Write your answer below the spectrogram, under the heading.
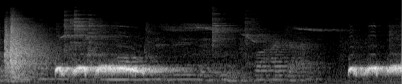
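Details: Decoy hen spotted dove used to make males sing, giving a long, low, purring coo followed by a softer lower droning note, then a new coo starting at the end; a brief noisy burst opens.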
